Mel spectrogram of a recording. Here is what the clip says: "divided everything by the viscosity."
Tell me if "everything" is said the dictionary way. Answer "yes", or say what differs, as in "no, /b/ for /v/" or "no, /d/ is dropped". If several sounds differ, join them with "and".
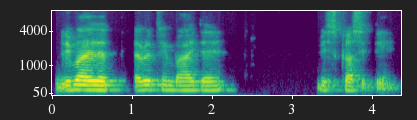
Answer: no, /t/ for /θ/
